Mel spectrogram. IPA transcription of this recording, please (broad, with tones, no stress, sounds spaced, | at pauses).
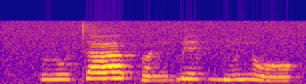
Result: l u˧ t aː˦ f ã˨ ŋ ɓ e˧ l ɡ͡b ũ˦ n ɔ̃˧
